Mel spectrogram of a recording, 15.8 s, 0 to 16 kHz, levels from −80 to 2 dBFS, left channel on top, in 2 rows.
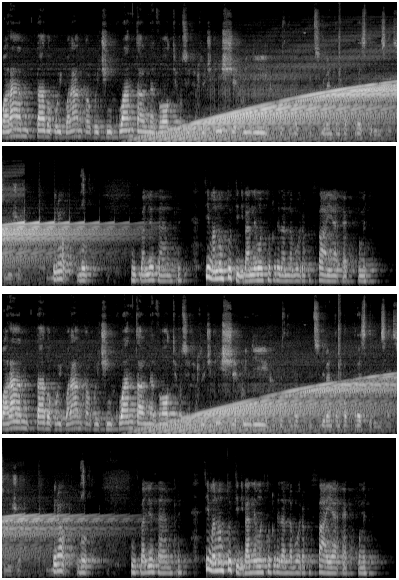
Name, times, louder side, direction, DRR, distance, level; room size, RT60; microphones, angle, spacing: voice 1, 0.0-6.0 6.2-8.3 8.8-9.0, equal, 65° right, 4 dB, 3.3 m, -24 dB
sound 1, 2.5-10.4, left 5 dB, 50° left, 1.2 m, -21 dB
voice 2, 8.6-9.6 10.0-14.0 14.2-15.2, left 1 dB, 40° right, 4 dB, 1.9 m, -24 dB
23.5 x 20.0 x 8.8 m, 0.78 s
head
